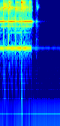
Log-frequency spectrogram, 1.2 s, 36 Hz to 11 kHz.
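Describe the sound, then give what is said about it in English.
A small engraved handbell, inscribed as a gift for 20 years of teaching, is rung once in a quick, bright burst of high metallic tones lasting about half a second, followed by a faint, brief after-ring. No one speaks. “I want to introduce the provider bell.”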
